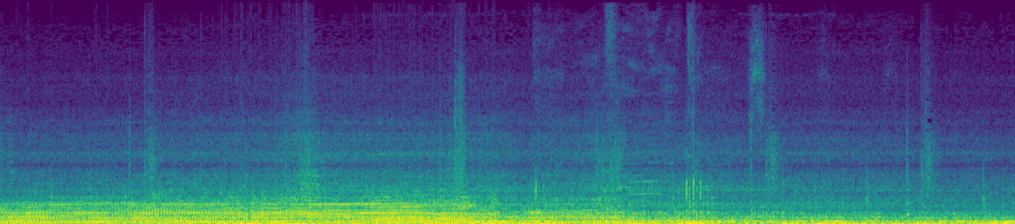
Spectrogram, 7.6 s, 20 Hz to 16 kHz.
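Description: Mercedes-Benz E55 AMG's supercharged 5.4-litre V8 under hard acceleration, heard inside the cabin: the revs climb steadily for about three and a half seconds, then fall away suddenly and the engine runs on at a lower pitch.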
